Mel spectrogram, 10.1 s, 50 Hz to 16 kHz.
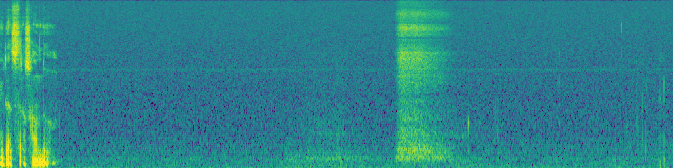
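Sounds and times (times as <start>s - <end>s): person exhaling through nose: 5.9s - 7.0s.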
